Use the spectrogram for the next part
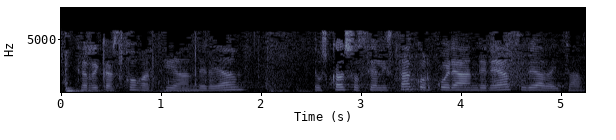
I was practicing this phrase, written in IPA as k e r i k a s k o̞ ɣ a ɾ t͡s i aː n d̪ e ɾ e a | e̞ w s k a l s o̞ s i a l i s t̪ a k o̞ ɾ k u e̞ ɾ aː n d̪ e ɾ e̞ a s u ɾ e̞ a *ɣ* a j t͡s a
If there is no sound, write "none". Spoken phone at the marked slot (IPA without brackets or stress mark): ð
